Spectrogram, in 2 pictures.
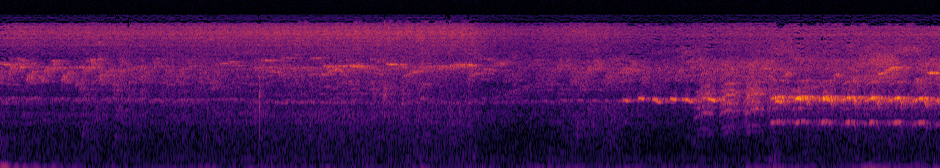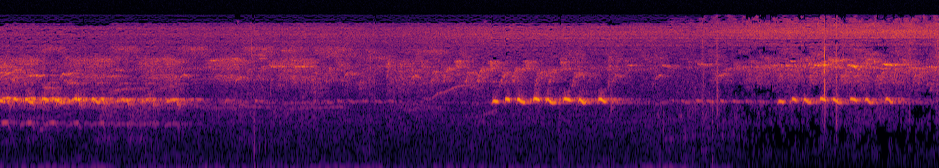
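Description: Birds sing in a forest, with bright high-pitched trills and chirps coming in several bursts over a steady, insect-like background hum. The calls grow louder in the middle and again near the end, with no voices.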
